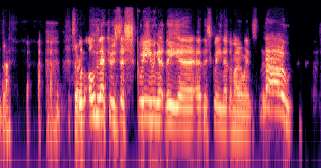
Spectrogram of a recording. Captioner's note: all laugh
